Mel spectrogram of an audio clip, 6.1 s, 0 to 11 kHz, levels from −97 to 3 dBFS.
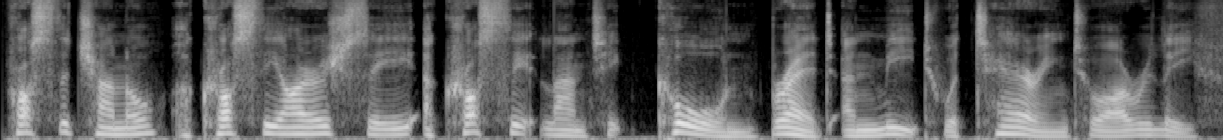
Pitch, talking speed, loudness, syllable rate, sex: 135 Hz, 185 wpm, -19 LUFS, 5.0 syllables/s, male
